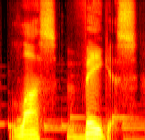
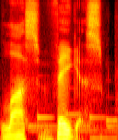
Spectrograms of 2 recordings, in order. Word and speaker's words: Las Vegas: And for Las Vegas, remember the stress is on the second word. we say Las Vegas, not Las Vegas.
